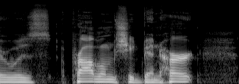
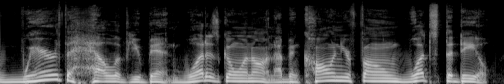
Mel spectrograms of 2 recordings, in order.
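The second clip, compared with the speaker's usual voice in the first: put-on hot-tempered, heated, angry rapid delivery; 2 semitones higher than usual. Retelling confronting someone who came home late: retelling own heated angry questioning. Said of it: "I'm heated".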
